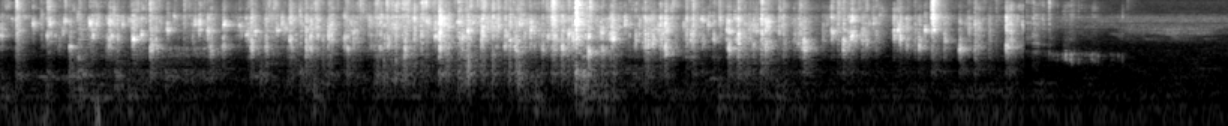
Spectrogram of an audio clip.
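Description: Mustard seeds and dried red chilli crackling and spitting in hot oil in a kadhai, a dense run of sharp pops made fiercer by a little water that has got into the pan. The crackle dies down about seven seconds in.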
